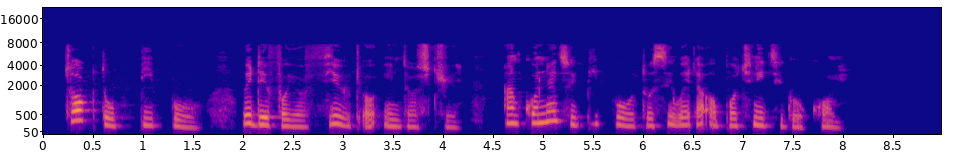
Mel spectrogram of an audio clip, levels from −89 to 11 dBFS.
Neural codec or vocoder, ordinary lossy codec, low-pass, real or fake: none; none; none; real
